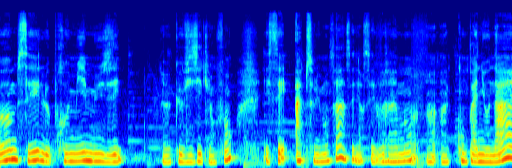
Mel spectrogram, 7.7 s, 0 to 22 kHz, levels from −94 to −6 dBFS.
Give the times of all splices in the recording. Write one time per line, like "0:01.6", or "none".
0:06.2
